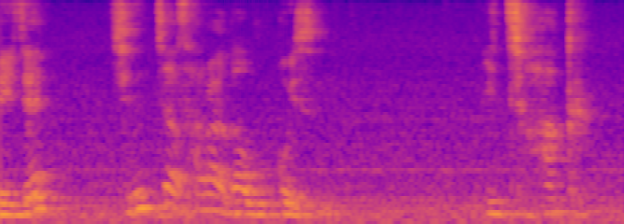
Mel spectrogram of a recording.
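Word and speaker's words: יצחק: 이츠하크. 이것이 이삭의 발음이에요. 이삭의 이름이 히브리어로는 이츠하크입니다.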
